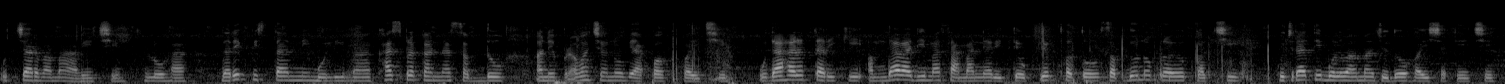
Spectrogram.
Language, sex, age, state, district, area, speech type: Gujarati, female, 30-45, Gujarat, Kheda, rural, spontaneous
